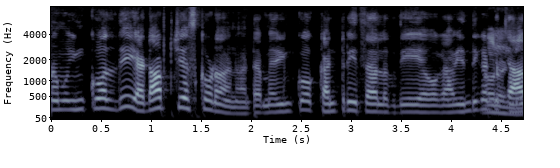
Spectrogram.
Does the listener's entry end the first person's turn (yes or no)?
no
